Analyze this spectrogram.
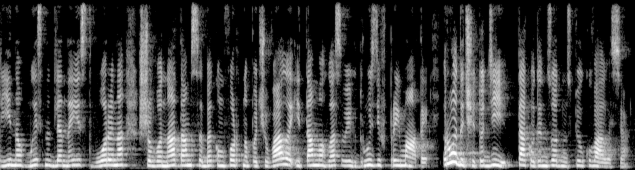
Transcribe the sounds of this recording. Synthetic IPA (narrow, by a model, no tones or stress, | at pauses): ɾʲinɐwmɪsnɐd̪lʲɐnɛjist̪ʋɔɾenɐʃt͡ʃɔʋɔnɑt̪ɑmsebɛkɔmfɔrt̪nɔpɔt͡ʃʊʋɑlˠɐʔit̪ɑmːɔɦlˠɑsʋɔjiɣd̪ɾuzʲiwpɾɪjmɑt̪ɪ | rɔd̪ɪt͡ʃɪt̪ɔdʲit̪ɑkɔd̪ɪnzɔd̪nɪmsʲpʲilˠkʊʋɑlˠɪsʲɐ̰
